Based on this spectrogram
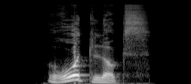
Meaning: bobcat, Lynx rufus
- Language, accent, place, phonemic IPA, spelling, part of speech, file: German, Germany, Berlin, /ˈʁoːtˌlʊks/, Rotluchs, noun, De-Rotluchs.ogg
